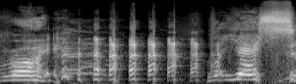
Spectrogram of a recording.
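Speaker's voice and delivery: loud, high, through laughter; fired-up mock yell. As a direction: relive the rage while laughing.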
